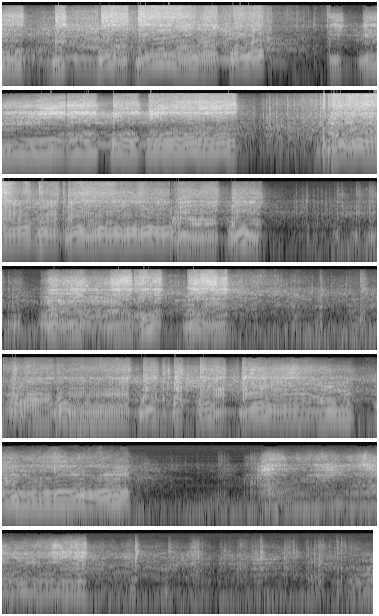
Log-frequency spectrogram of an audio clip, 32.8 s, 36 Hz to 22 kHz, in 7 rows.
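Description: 2020 Yamaha YZ250's single-cylinder two-stroke engine being ridden hard: repeated loud full-throttle bursts with the pitch rising and falling as it revs, broken by short throttle-off drops.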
